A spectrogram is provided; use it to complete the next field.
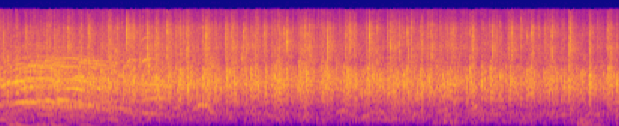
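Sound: standing ovation applause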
